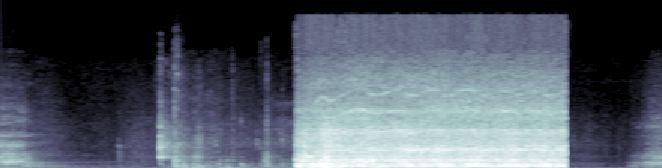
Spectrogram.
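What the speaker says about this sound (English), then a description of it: "tofu, milk, cocoa powder, and then the slightly cooled melted chocolate in the NutriBullet, and you just whiz it up" A NutriBullet blender whizzes tofu, milk, cocoa powder and slightly cooled melted chocolate, a loud steady motor roar lasting about two seconds that cuts off abruptly, preceded by faint handling clatter.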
